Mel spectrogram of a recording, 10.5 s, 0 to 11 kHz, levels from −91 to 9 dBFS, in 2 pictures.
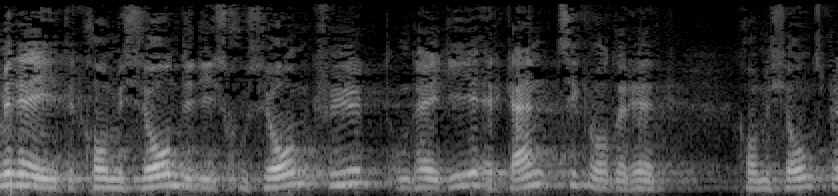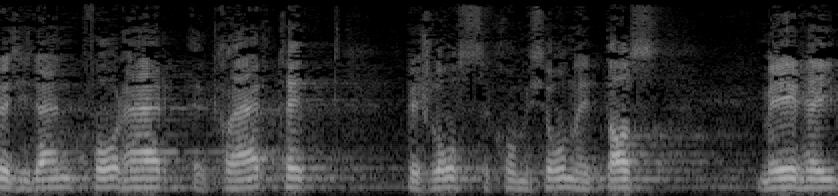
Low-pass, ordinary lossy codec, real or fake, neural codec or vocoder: none; none; real; none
